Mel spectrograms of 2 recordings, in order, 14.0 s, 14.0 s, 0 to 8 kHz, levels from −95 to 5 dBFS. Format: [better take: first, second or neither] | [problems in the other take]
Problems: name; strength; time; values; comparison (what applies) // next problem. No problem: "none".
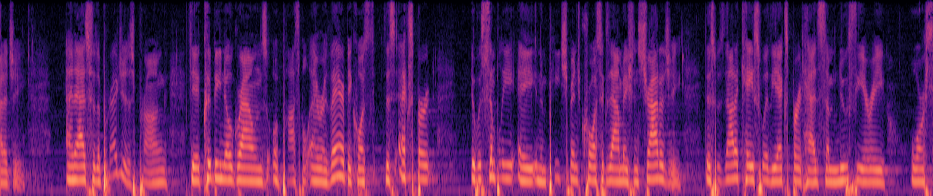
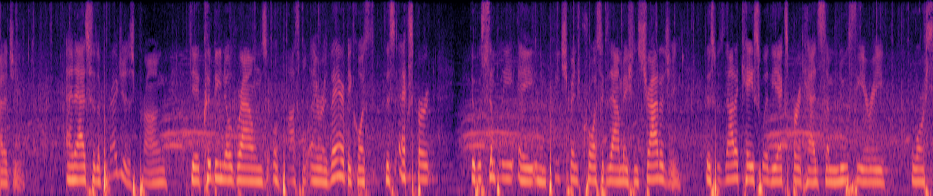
first | background sound (Crowd); 17 dB below the speech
